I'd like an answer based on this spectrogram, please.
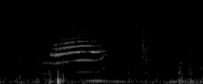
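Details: Munchkin kitten at 37 days old letting out one clear, high meow that rises then falls away, indoors with soft rustling and low background hum.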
